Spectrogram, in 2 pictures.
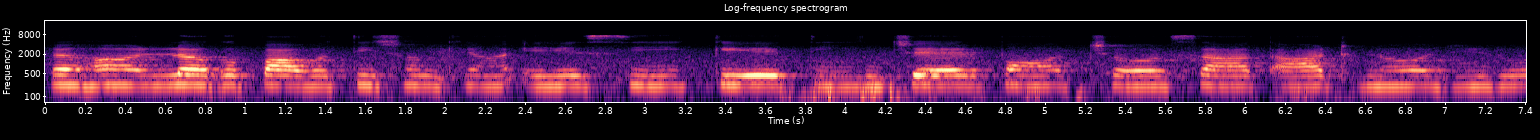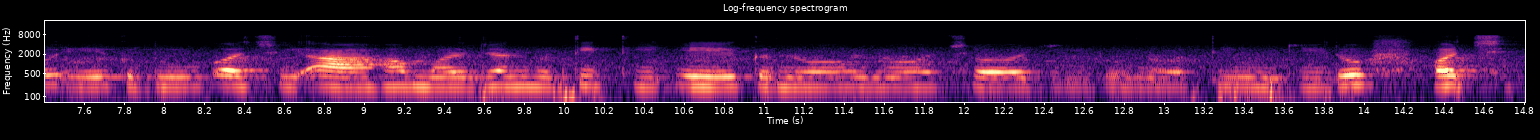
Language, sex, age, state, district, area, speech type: Maithili, female, 30-45, Bihar, Madhubani, rural, read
